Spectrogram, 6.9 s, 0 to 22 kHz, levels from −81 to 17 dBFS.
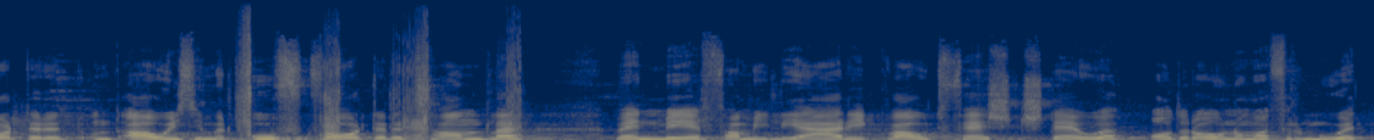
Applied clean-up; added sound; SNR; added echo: none; Packing tape, duct tape; 13 dB; none.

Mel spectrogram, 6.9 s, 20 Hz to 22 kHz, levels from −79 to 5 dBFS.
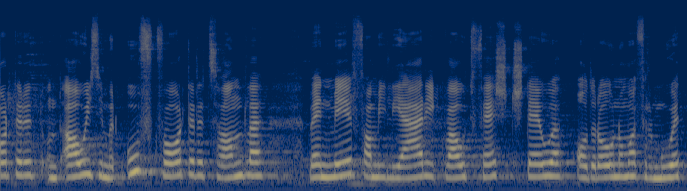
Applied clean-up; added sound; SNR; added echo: none; none; none; none.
